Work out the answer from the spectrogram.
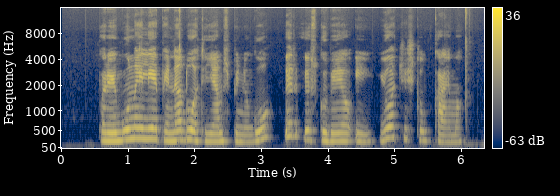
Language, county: Lithuanian, Marijampolė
